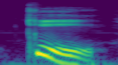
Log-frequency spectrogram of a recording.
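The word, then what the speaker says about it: כִּי: Now this is a conjunction in Hebrew ki, and that's kof. It's an opposite C-looking letter, but it's actually not a C. It's a K.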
